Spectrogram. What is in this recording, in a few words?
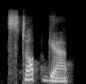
"stopgap", Indian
